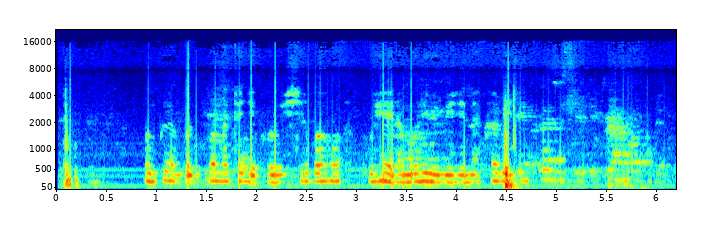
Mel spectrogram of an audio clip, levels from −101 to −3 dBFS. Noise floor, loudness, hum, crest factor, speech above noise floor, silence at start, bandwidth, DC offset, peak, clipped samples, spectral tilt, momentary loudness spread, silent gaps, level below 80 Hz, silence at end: -53 dBFS; -29 LUFS; none; 26 dB; 25 dB; 0.1 s; 16 kHz; under 0.1%; -2 dBFS; under 0.1%; -8.5 dB/octave; 18 LU; none; -48 dBFS; 0.1 s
